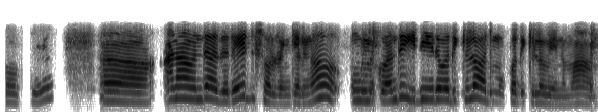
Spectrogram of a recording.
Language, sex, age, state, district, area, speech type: Tamil, female, 18-30, Tamil Nadu, Tiruvannamalai, urban, conversation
